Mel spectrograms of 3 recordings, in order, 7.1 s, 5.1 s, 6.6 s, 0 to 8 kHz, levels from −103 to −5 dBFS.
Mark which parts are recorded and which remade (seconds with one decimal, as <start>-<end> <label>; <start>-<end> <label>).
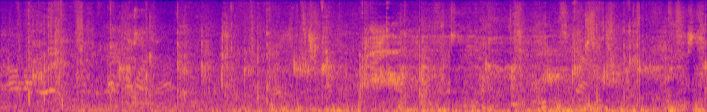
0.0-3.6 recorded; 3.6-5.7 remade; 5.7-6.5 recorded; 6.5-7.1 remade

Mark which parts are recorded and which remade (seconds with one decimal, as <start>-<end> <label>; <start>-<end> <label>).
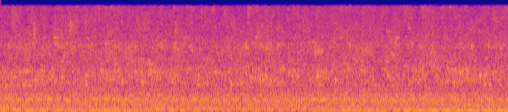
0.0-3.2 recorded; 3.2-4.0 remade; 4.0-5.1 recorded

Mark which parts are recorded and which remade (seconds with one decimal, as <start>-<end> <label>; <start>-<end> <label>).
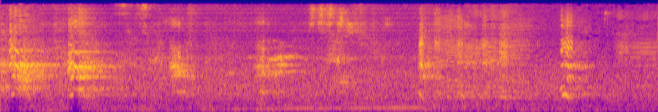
0.0-0.4 recorded; 0.4-4.4 remade; 4.4-6.6 recorded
